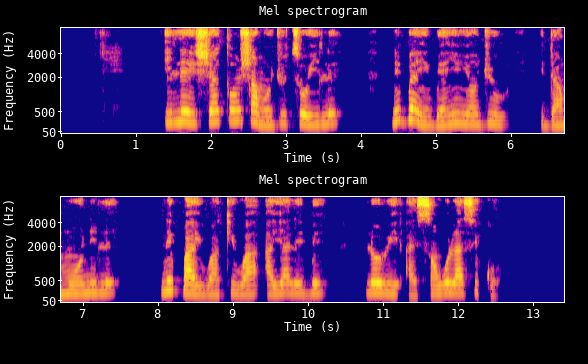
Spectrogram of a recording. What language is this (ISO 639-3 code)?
yor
